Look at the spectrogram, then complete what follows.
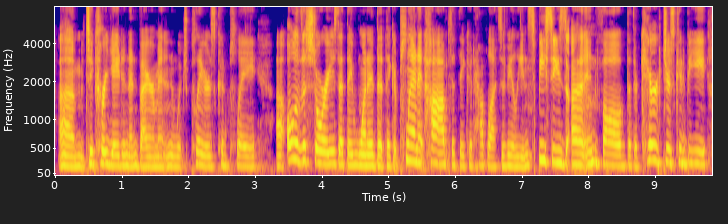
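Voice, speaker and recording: A woman's voice: medium pitch, moderate pace, few pauses, dry recording. Woman, chatty enthusiast hosting a casual panel. Mid-range voice, dry sound. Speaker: host of a game developers' livestream.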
